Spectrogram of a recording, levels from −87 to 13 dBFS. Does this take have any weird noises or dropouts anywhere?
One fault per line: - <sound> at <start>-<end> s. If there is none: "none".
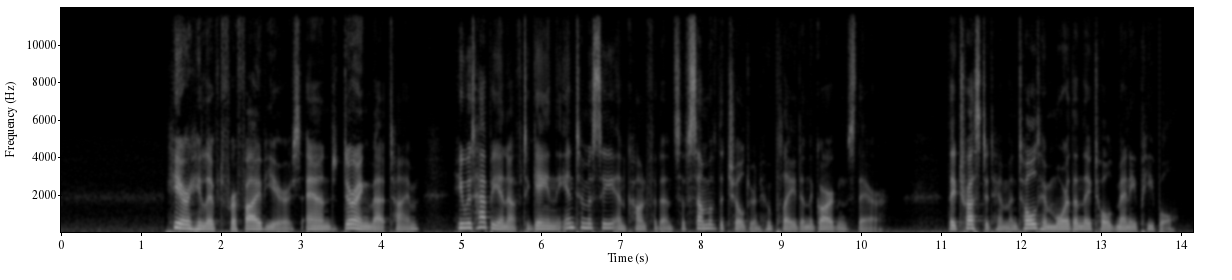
none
